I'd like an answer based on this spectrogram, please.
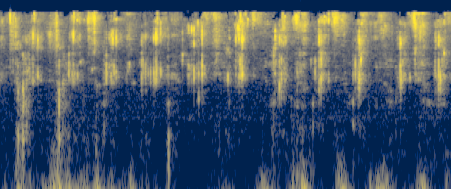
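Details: Cat eating cheese, ASMR-style recording indoors; quick crunchy bites and wet chewing, low thumps with crisp clicks, about two to three chews per second, steady and close.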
